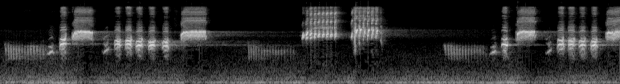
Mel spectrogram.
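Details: Vigorous Long-tailed shrike song used as a training lure: low whistled notes, rapid high stuttering trills and harsh buzzy rasps alternate in a varied, repeating phrase.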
